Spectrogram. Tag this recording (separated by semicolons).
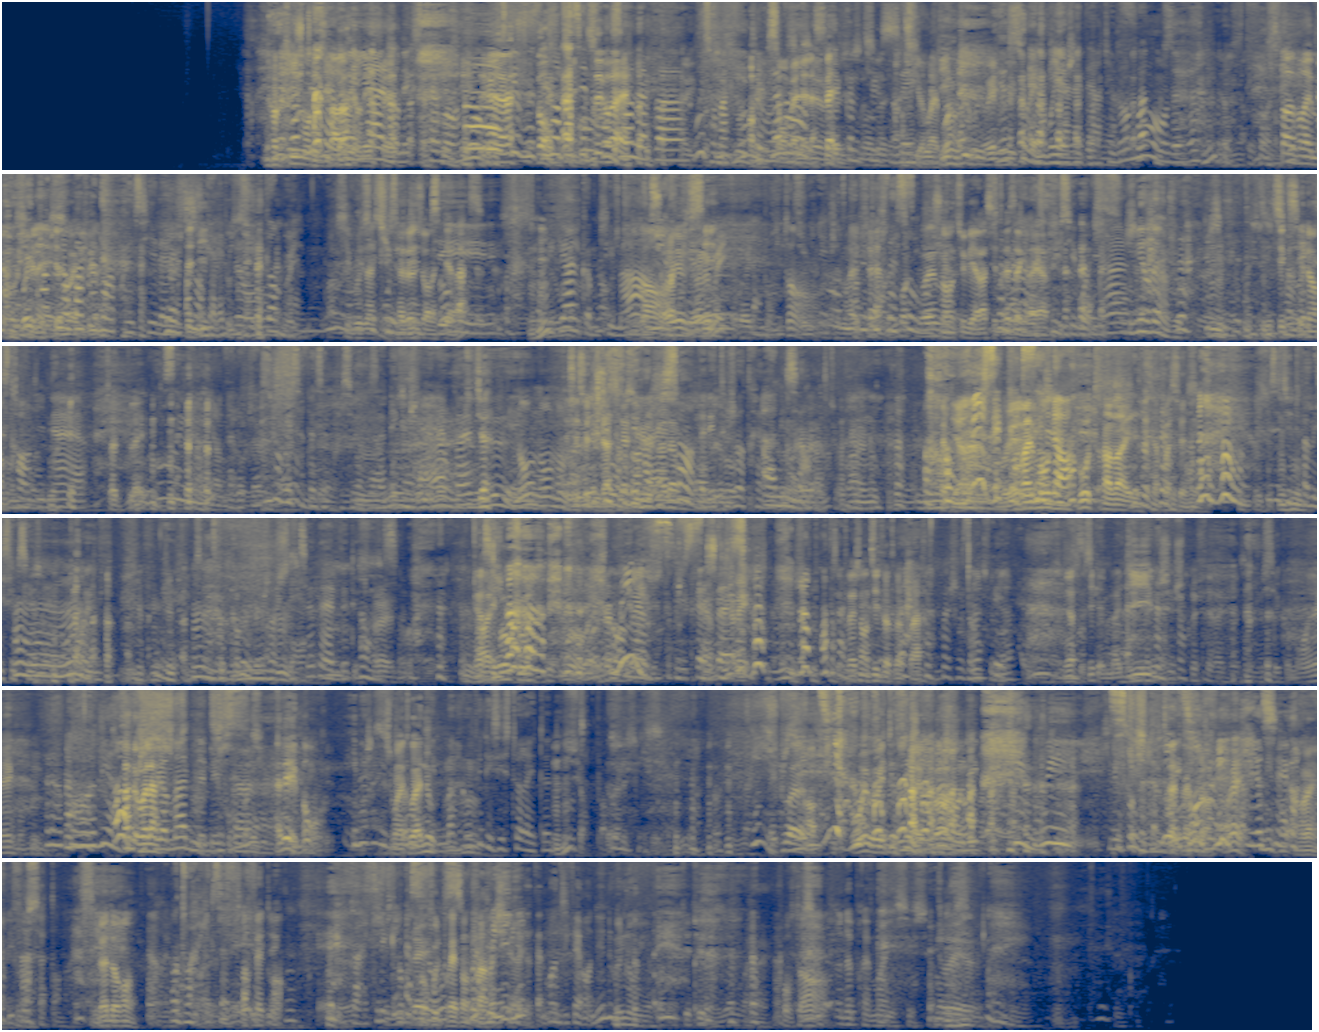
ambience; dialogue; french; restaurant; vocal; walla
